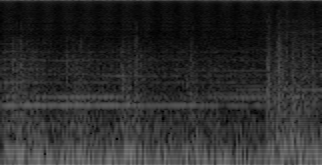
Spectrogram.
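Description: Background music: a single note held steadily over a heavy, dense low end.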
